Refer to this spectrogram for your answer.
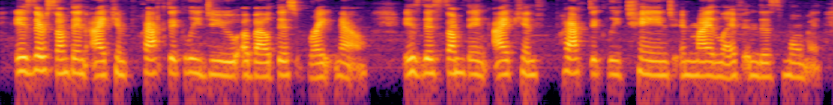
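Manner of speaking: plain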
